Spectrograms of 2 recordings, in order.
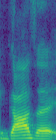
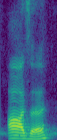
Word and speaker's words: Gaza: There's still two distinct letters, but that's why we say Gaza instead of saying Aza, because even though it's spelled with an ayin, we pronounce it with a gayin.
